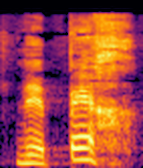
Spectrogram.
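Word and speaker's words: נֶפֶשׁ: porque es la palabra nepesh con sh al final. Neph. En el hebreo se pronuncia eh la sh con j. Entonces, la pronunciación hebrea es nepej.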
